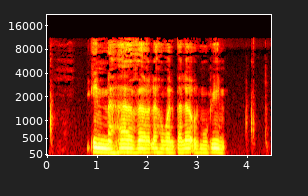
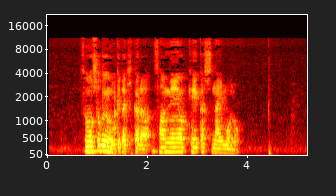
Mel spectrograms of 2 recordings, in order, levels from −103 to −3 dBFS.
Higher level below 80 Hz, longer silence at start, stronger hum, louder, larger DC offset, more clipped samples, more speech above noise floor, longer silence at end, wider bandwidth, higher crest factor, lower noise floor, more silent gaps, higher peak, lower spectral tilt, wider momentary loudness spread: first, -50 dBFS vs -60 dBFS; second, 0.05 s vs 0.7 s; neither; first, -18 LUFS vs -25 LUFS; neither; neither; first, 41 dB vs 37 dB; second, 0.35 s vs 0.75 s; about the same, 11.5 kHz vs 11.5 kHz; about the same, 20 dB vs 18 dB; second, -58 dBFS vs -62 dBFS; neither; first, 0 dBFS vs -8 dBFS; about the same, -5 dB/octave vs -6 dB/octave; about the same, 10 LU vs 9 LU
